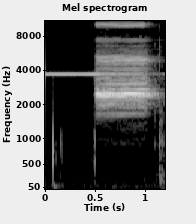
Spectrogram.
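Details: Garage fire alarm system with SK-5820XL panel, activated from a pull station during a test: a soft click, then a loud, steady high-pitched tone for about half a second that cuts off cleanly; alarm sounding normally.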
